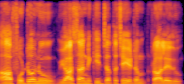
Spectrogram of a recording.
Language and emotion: Telugu, neutral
